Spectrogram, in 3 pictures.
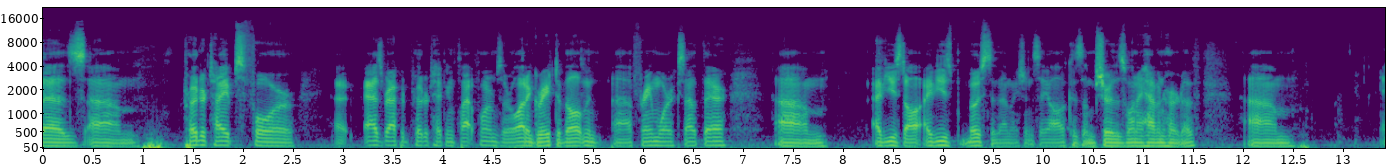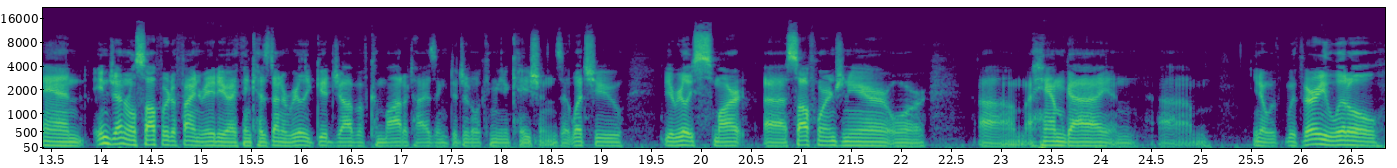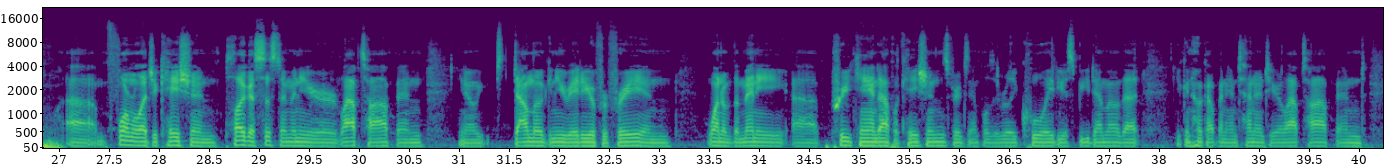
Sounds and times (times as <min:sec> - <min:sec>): Speech: 0:00.0 - 0:12.7, 0:13.4 - 0:40.1.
